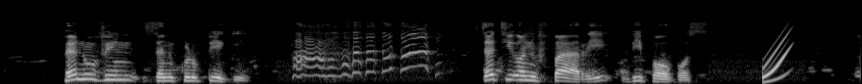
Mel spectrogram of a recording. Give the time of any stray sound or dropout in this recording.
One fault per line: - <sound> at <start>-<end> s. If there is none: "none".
- laugh at 2.9-4.5 s
- chirp at 7.6-7.9 s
